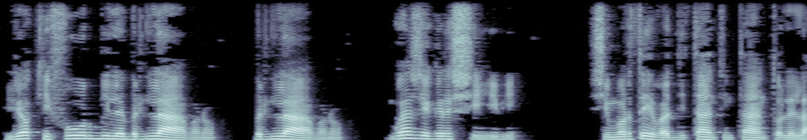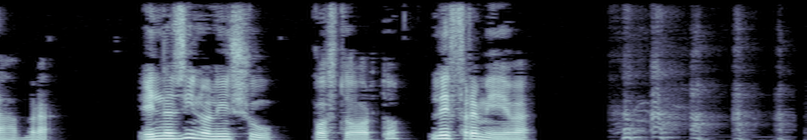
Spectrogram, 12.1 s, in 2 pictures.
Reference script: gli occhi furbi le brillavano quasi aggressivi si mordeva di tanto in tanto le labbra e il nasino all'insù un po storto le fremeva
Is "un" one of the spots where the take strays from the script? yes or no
yes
